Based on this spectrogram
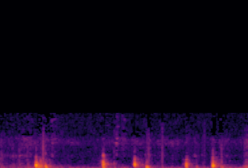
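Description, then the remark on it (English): Footsteps walk through a door into a house at an unhurried, steady pace, about seven firm, thudding steps, some falling in quick pairs, with no voices over them. “Open the door and walk right in.”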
